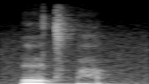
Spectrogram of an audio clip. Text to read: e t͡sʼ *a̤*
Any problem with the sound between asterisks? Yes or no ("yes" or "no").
no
